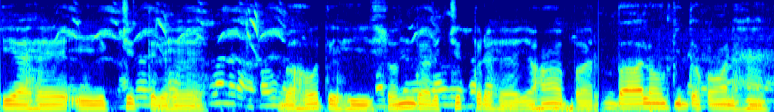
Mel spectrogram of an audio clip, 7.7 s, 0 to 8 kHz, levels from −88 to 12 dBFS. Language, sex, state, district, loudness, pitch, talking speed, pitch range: Hindi, male, Uttar Pradesh, Hamirpur, -22 LUFS, 110 Hz, 140 wpm, 105-125 Hz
